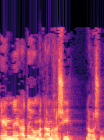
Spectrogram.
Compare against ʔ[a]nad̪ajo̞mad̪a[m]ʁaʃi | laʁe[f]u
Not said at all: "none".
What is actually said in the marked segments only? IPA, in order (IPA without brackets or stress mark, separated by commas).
e, n, ʃ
